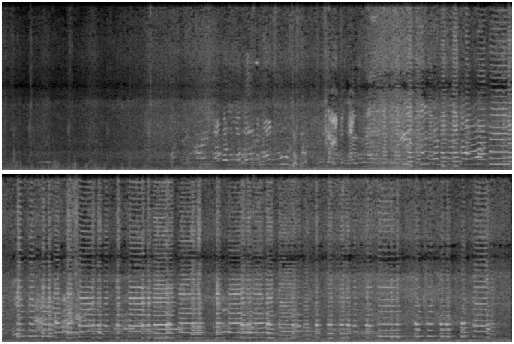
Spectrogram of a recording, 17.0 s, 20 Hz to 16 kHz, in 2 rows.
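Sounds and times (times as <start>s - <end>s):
bus engine running: 0.0s - 17.0s
multi-tone bus horn tune: 6.2s - 17.0s.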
